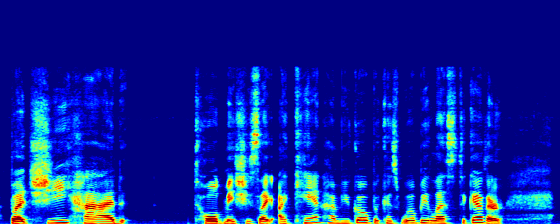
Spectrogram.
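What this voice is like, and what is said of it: Cracking, tearful voice. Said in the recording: “my voice is cracking because I'm tearing up a little bit”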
